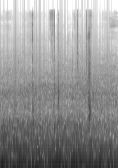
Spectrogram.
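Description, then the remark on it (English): A steady low engine rumble from inside a car moving through bad traffic near central Phoenix during moving week at GCU, with a few faint clicks and rattles over the continuous road noise; no one speaks. “but traffic's getting pretty bad.”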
